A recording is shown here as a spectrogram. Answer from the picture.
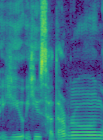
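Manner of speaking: disapproving tone.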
